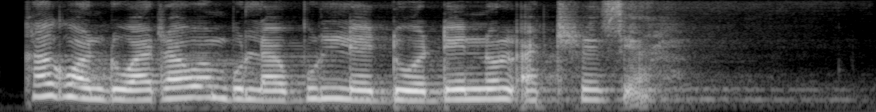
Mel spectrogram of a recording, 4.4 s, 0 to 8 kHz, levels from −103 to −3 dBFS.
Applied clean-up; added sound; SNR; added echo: none; none; none; reverberation time 1.4 s.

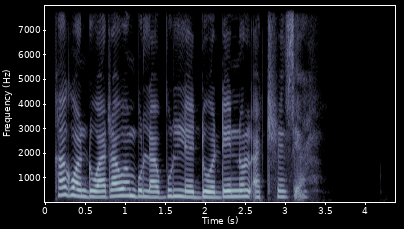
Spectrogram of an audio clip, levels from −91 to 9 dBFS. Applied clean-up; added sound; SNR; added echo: none; none; none; none.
